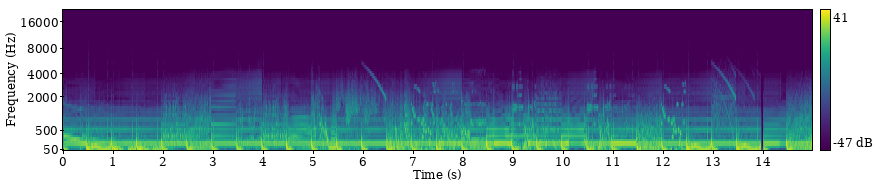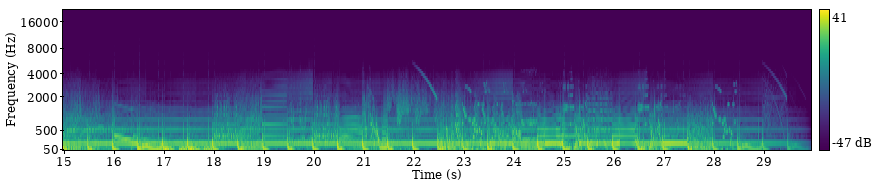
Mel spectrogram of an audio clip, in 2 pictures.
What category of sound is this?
Music > Solo percussion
